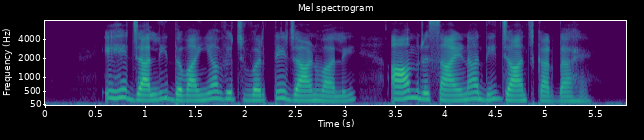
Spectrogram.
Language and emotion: Punjabi, neutral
